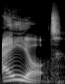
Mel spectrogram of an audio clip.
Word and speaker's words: EJOT: Instead, we're visiting AOT, as it's pronounced.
